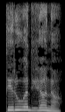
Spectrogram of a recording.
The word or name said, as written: ತಿರುವಧ್ಯಾನ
